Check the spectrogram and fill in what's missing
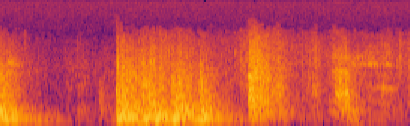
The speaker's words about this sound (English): The barn door's hooked on the inside. Somebody's in there. The wood's rotten. Let's break it down.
